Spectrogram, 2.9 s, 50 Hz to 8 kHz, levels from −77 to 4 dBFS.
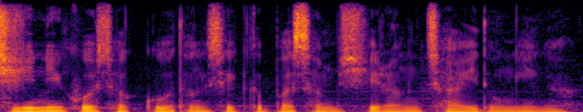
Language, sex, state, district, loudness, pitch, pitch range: Garo, male, Meghalaya, South Garo Hills, -18 LUFS, 115 Hz, 110-125 Hz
